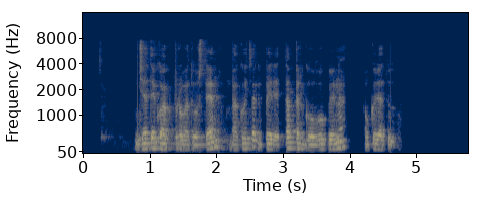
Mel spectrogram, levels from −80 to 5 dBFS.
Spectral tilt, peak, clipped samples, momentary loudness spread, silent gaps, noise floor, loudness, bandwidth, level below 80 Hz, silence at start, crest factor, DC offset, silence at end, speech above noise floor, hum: -6 dB/octave; -10 dBFS; under 0.1%; 8 LU; 4.11-4.19 s; -60 dBFS; -29 LUFS; 8 kHz; -72 dBFS; 0.25 s; 20 dB; under 0.1%; 1.1 s; 32 dB; none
